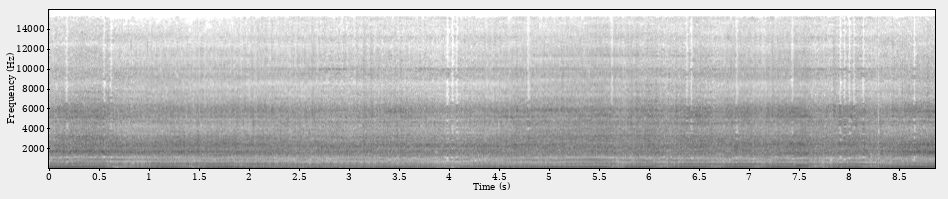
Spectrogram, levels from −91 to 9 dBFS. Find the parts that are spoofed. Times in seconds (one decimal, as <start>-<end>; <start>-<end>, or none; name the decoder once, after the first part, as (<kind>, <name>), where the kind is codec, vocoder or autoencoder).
0.9-2.7 (vocoder, Vocos); 4.3-5.9; 6.7-7.6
